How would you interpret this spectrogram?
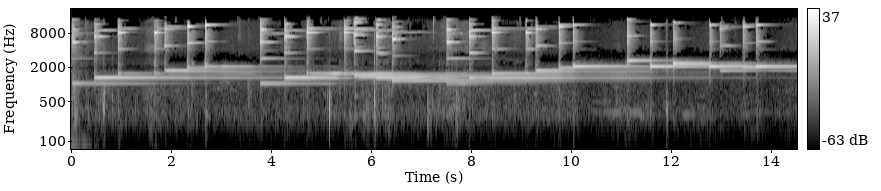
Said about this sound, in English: Is this the bit where you play your xylophone now? Yeah, exactly. It is.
